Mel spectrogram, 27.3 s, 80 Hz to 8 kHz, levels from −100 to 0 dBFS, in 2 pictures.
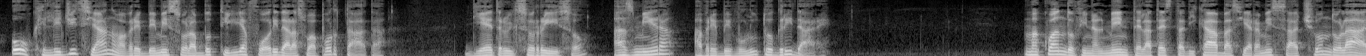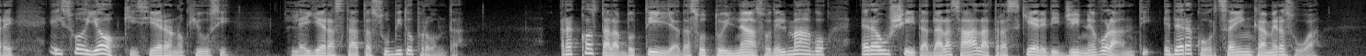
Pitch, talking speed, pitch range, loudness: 130 Hz, 150 wpm, 110-155 Hz, -21 LUFS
